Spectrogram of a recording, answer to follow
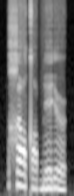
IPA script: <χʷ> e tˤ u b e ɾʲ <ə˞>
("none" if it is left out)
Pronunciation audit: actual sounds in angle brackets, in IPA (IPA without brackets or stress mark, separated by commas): χ, ə˞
